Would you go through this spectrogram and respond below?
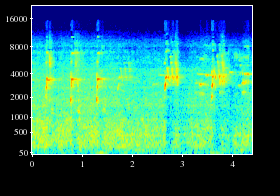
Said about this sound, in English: And that weird chirping is the eagle.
